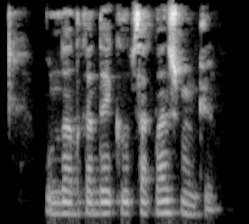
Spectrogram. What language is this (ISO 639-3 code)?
uzb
